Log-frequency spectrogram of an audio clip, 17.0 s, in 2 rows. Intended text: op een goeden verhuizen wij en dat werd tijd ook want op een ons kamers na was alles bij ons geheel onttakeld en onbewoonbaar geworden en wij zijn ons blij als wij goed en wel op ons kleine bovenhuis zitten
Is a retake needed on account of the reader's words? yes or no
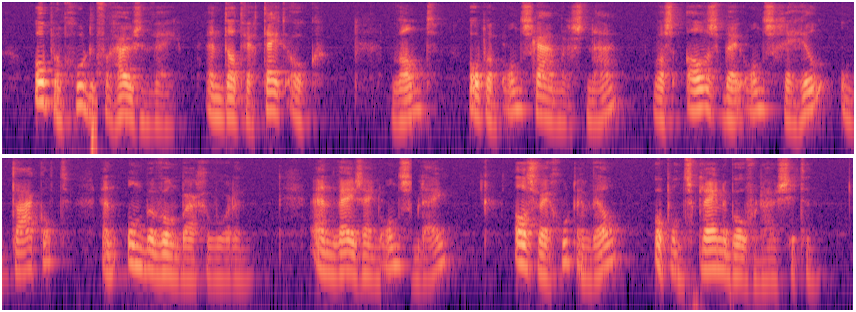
no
